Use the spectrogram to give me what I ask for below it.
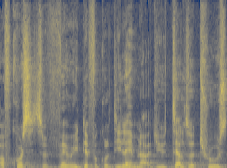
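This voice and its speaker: A man with a French accent, talking at a very fast pace. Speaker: sleep medicine professor. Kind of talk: conference talk.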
